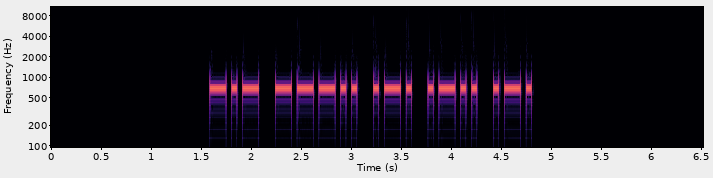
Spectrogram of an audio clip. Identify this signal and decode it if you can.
Morse code, heard as a keyed tone, about 22 wpm, 700 Hz. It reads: K8RLR
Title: USA Call Signs - 5 Characters - Repeated 3x - 22wpm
